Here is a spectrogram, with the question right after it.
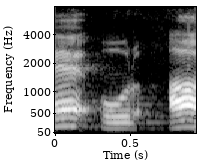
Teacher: कंठ्य जो कंठ के द्वारा बोले जाते हैं वह अ और आ होते हैं। जब आप बोल के देखोगे तो इसका आपको पता लग जाएगा।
